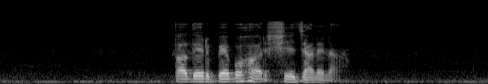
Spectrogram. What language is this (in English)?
Bangla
